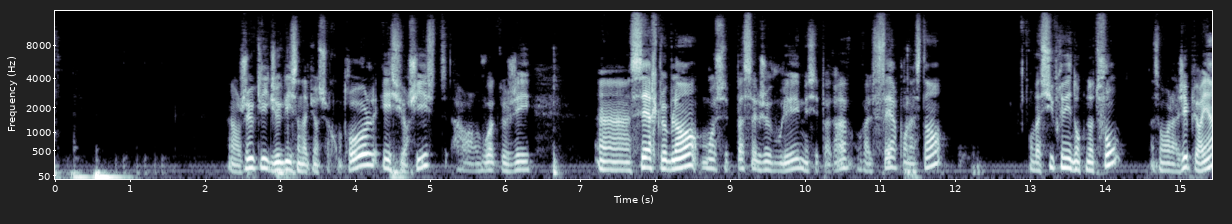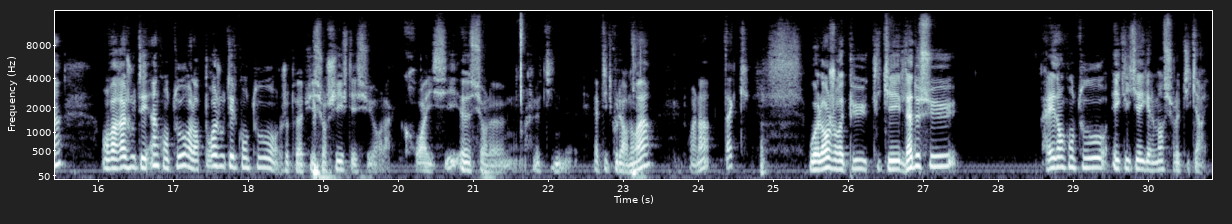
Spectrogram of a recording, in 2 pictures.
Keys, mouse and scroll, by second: 0.1 click, 0.9 middle click, 2.6-11.6 drag, 13.9 click, 23.3 shift+click, 26.8-27.8 drag, 28.5 click, 30.5 click.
